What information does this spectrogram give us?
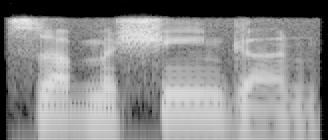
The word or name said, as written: submachine gun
